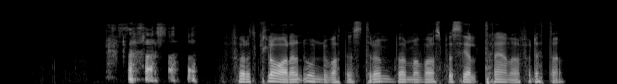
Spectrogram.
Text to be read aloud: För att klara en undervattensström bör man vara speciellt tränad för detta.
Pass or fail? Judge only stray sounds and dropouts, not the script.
fail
